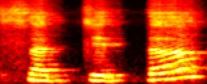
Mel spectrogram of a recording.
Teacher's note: त वर्ग का च वर्ग हो जाएगा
